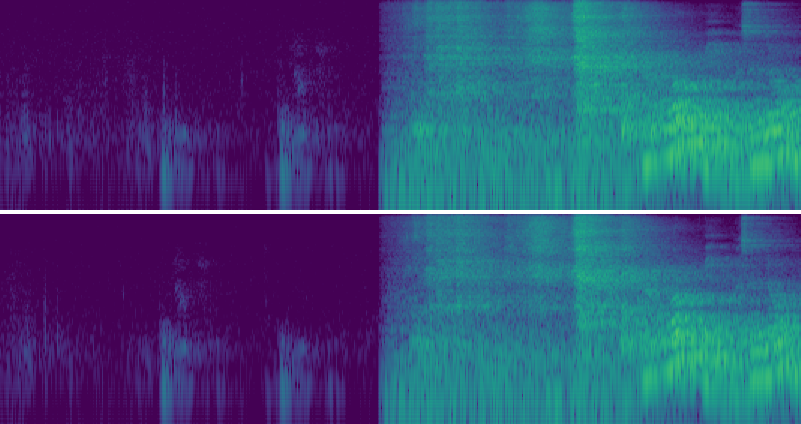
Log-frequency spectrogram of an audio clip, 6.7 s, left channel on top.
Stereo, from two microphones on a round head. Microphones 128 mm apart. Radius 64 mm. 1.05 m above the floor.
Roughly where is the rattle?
No rattle in this recording.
